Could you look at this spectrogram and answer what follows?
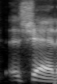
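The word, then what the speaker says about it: Shead: I would say Jamal Sheed. I think I heard you pronounce it differently, Parker. Shed is Shed. It's Okay. not spelled like, but that's fair.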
